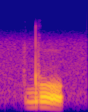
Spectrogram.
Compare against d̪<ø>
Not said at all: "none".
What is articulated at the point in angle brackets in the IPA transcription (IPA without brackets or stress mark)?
u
